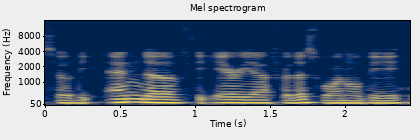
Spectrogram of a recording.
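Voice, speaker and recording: A man at medium pitch, somewhat breathy, with fairly even intonation and a moderate pace. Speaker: teacher. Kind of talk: lesson.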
